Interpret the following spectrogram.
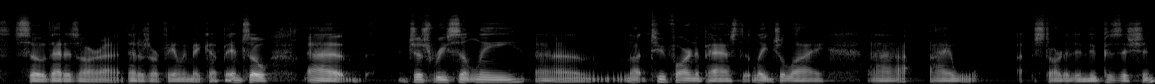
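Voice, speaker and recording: A very deep, low-pitched man with an American accent, at a fairly slow pace with long, frequent pauses and ordinary pitch variation, on a very clean recording with a silent background. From Indiana, US Midwest. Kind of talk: casual interview. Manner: halting, many fillers.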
